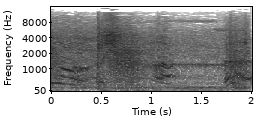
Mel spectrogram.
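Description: Fight-scene soundtrack: men yelling and grunting, with dubbed punch impacts and whooshes about half a second in and near the end, over background music.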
